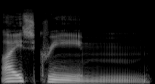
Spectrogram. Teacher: The secret is you have to close your lips with the letter M. Otherwise, it will sound like an N.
